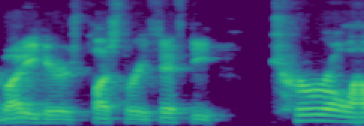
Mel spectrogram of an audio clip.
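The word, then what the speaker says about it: Tyrrell: turtle hatton and that really is how he pronounces his first name also plus 350.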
